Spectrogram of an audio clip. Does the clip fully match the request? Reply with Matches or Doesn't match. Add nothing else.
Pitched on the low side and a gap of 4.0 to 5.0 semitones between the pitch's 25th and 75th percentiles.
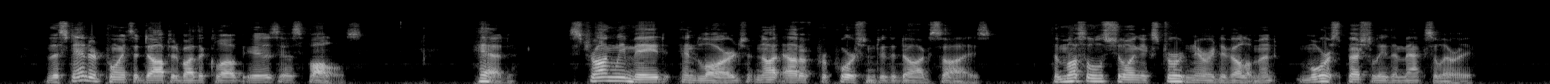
Matches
